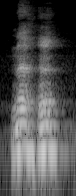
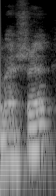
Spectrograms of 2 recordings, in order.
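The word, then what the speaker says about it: נחם: E a outra é nahan, ou nachan. Alguns pronunciam nachan, outros nahan.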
